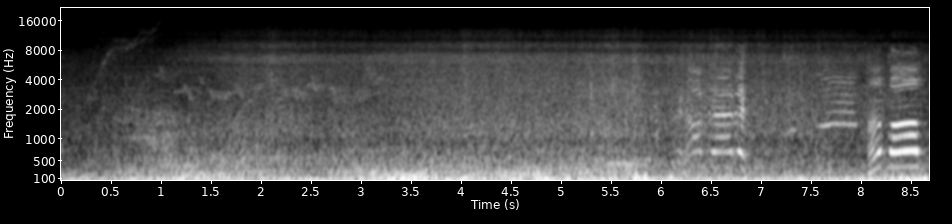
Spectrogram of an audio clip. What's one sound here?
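A boat motor rumbles.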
